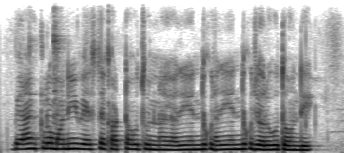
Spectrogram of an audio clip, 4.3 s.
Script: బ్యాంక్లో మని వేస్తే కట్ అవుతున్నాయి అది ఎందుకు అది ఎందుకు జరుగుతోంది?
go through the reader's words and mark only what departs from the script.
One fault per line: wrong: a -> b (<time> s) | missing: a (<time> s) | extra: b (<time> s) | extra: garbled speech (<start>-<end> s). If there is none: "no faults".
no faults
